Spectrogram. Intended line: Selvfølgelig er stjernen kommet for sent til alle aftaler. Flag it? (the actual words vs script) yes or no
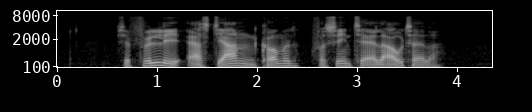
no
